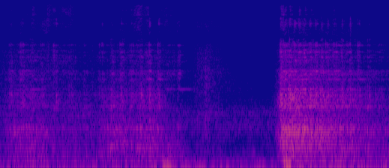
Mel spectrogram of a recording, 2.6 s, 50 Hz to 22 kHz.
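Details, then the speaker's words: Hand-spun rear wheel hub from a 1996-2000 EK Honda Civic with drum brakes gives a dry, gritty rattling whir; no clunk or play, but bearing is wearing and will fail soon, so it is being replaced. "So this one, you could say it's good, but it's bad. Just by the sounds, you just hear the bearings are gonna go soon."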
